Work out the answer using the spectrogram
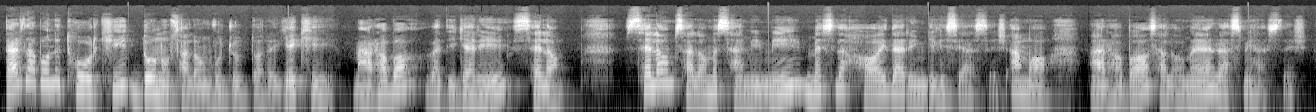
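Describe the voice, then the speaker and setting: A language teacher gives calm, clear instructional narration. The voice rises and falls often, keeping the explanations lively. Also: medium pitch.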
